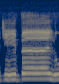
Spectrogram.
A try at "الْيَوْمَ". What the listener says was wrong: Qatalana al-yaw. Jadi Y tu tadi dia sebut waw dulu kan? Ni ya dulu, yaw.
